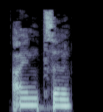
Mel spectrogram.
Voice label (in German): "einzeln", german; adjectives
